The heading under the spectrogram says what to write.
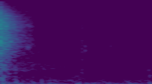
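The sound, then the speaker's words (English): A single sharp, crisp slap of a hand striking a muscular thigh, with a bright snapping attack that fades quickly, followed by a few faint, scattered ticks and near-silence. “Let us know down below if the thighs sound different.”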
